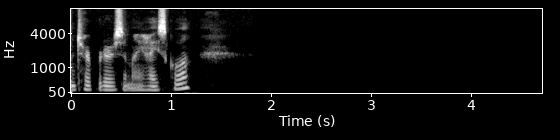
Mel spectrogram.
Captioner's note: no audio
